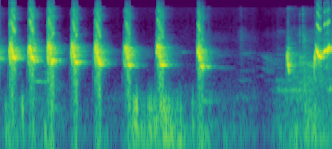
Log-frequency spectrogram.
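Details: Wild-style vigorous Yellow-vented bulbul song, meant to make other birds answer: about eight loud, harsh, evenly spaced notes, then silence and a brief jumbled burst at the end.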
